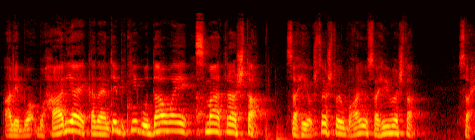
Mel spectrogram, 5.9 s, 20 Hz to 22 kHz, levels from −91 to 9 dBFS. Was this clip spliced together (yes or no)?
yes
